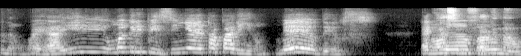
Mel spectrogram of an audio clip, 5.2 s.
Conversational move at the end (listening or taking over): taking over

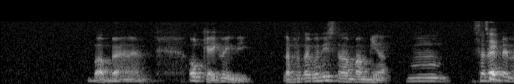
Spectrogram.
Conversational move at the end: listening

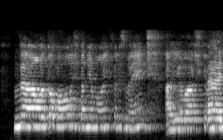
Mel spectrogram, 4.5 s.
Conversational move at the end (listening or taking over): listening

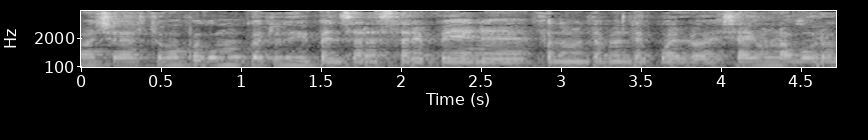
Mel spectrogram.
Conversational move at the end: listening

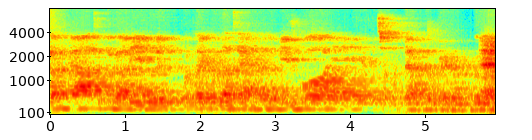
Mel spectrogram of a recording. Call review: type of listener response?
taking over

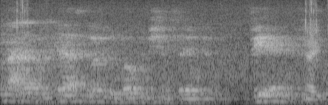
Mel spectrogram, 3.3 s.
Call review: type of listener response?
listening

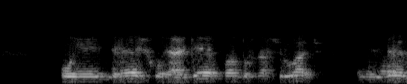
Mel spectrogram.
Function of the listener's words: listening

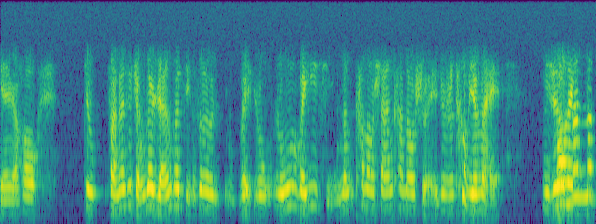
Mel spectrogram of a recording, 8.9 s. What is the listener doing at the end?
taking over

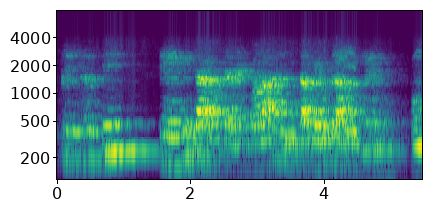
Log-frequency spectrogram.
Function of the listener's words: listening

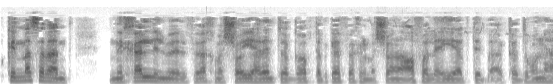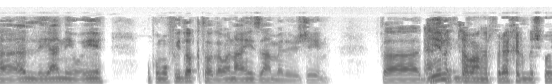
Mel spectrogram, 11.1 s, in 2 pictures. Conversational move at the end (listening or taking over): taking over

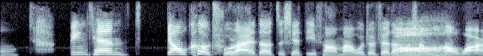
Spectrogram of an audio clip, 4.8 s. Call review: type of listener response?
listening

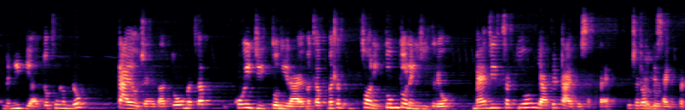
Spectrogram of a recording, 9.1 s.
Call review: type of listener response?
taking over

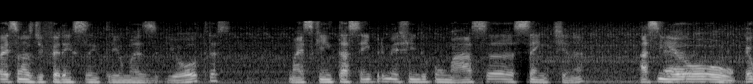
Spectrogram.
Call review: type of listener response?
listening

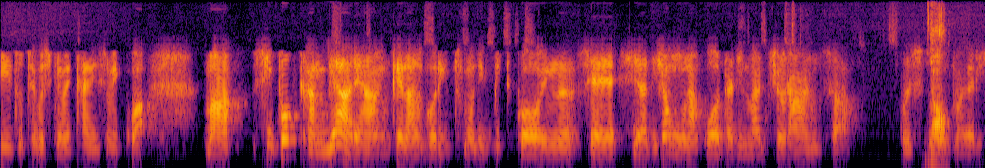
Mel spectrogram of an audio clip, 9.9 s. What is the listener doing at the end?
listening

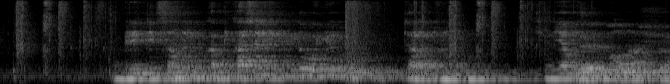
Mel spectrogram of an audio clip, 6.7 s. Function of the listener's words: taking over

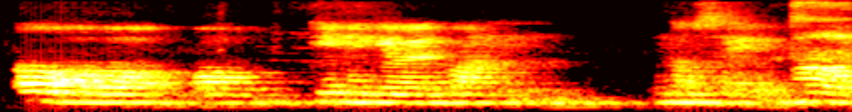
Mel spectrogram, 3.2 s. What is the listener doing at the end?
taking over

